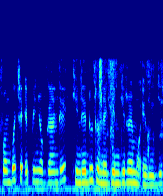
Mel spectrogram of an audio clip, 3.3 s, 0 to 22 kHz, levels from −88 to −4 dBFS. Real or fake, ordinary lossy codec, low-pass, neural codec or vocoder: fake; none; 7.2 kHz; codec, 16 kHz, 8 kbps, FunCodec, trained on Chinese and English, 25 frames a second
